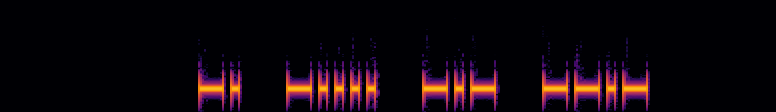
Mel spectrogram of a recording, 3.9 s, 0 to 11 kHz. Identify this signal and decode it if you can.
Morse code, heard as a keyed tone, about 30 wpm, spaced as for 22 wpm, 700 Hz. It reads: N6KQ
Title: USA Call Signs - 4 Characters - 2x Character Spacing - 30wpm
